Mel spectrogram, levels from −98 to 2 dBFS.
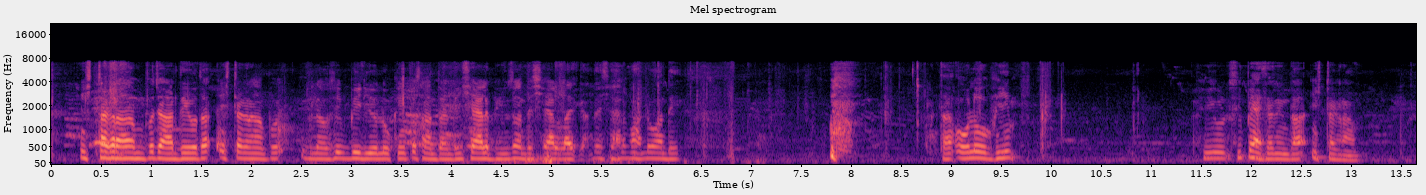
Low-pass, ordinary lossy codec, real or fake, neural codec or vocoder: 7.2 kHz; none; real; none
